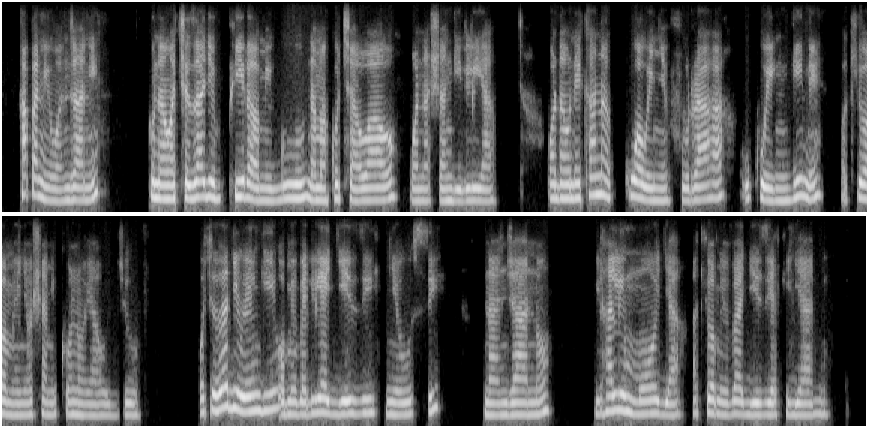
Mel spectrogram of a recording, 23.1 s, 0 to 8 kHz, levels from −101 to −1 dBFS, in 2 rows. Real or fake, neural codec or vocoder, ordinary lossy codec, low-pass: real; none; Opus, 16 kbps; 7.2 kHz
